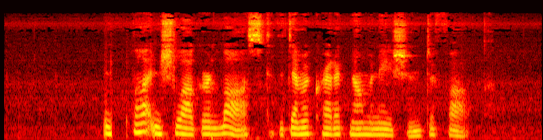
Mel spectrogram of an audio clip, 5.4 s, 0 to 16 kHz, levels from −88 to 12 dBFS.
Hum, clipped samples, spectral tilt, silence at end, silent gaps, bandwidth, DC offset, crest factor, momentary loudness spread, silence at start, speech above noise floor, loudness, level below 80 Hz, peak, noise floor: none; under 0.1%; -3 dB/octave; 0.5 s; none; 11.5 kHz; under 0.1%; 20 dB; 12 LU; 1.05 s; 30 dB; -17 LUFS; -48 dBFS; 0 dBFS; -48 dBFS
